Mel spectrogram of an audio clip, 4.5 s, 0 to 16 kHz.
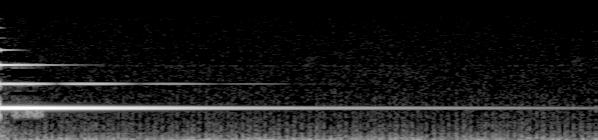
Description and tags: Sch 05 weich
Soft kitchen bowl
